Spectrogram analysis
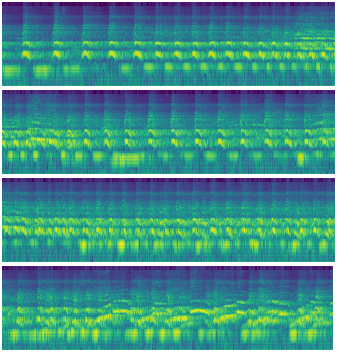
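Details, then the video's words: Siamang in a zoo calling long-distance to others in separate cages: rapid pulsed honking over a low sustained drone, accelerating and growing louder, ending in excited rising whoops and shrieks. "gibbons sound"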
